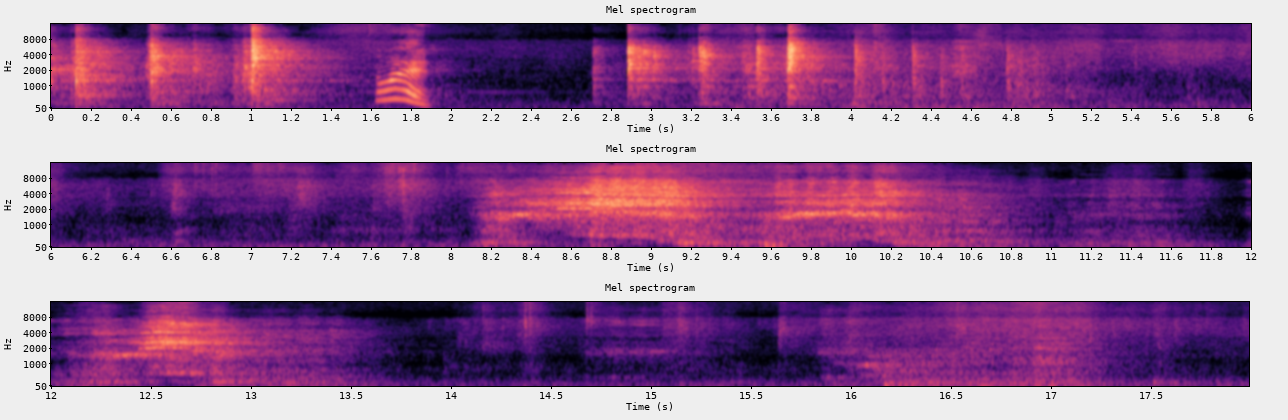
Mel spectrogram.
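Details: Friesian horses from a herd gathered for a Christmas party: a long, loud whinny midway, preceded by sharp short sounds, with people calling the horses, talking, hoof clatter and rustling throughout.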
